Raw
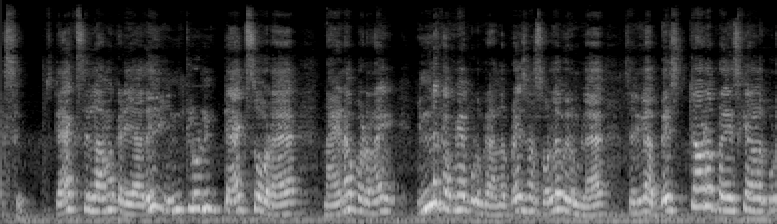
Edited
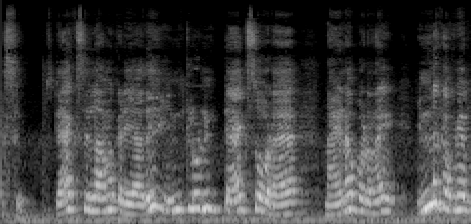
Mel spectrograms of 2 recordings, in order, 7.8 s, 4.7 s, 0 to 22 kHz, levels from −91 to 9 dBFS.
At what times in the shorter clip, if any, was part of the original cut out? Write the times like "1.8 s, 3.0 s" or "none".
none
